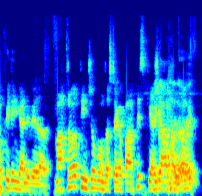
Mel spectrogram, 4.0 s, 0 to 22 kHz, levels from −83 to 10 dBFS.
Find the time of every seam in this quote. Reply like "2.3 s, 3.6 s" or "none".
1.0 s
